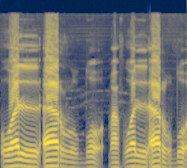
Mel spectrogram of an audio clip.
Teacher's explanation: Kemudian pada lafal wal ardi di sini ada alif lam qamariyah, yaitu alif lam yang kita tulis dan kita baca dengan jelas suara lamnya. Maka wal ardu, wal ardu ya, bukan wal ardi.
